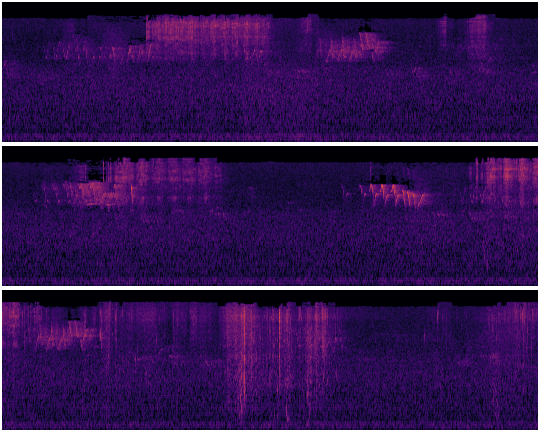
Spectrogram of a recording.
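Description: Songbirds singing in short repeated phrases several times over the steady rush of stream water. A brief burst of sharp, loud sounds comes near the end.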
